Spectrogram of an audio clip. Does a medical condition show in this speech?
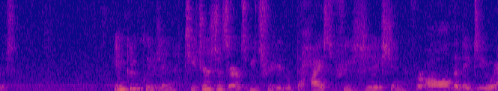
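No.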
